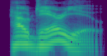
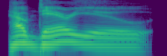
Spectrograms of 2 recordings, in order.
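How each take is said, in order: First: Indignant. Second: How dare you, slow and louder, stretched out; slow indignant outrage. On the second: Telling off Patreon over the new fees, slow retold outrage. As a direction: drag out each word of the retold outrage. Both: Retold or imitated. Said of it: "I blew a gasket and lost my mind".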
